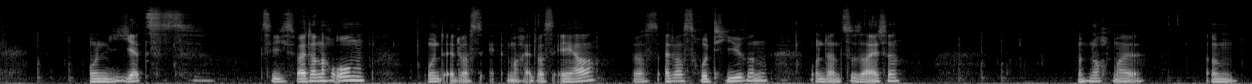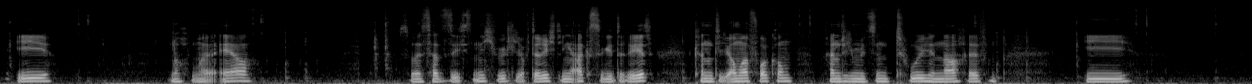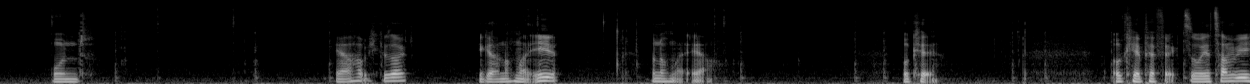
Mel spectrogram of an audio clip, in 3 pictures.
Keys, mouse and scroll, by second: 1.6 e, 4.0 r, 6.0-7.9 middle drag, 7.9 g, 9.0 middle click, 10.0 middle click, 10.9 r, 12.5 e, 14.2 r, 15.4 middle click, 16.3 KP_1, 17.4-19.3 middle drag, 20.6-22.6 drag, 22.6 middle click, 23.2 e, 24.7-28.0 drag, 25.9-28.8 middle drag, 28.8 e, 31.3 r, 32.5-37.5 middle drag.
